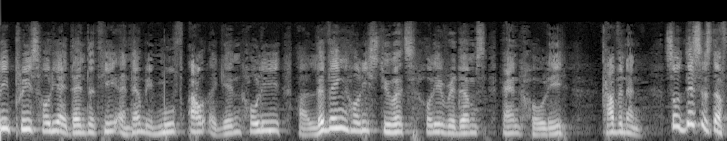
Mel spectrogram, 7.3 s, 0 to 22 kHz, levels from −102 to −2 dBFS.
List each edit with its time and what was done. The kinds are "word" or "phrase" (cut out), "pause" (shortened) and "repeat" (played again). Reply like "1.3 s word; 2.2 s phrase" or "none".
2.9 s pause; 4.9 s pause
